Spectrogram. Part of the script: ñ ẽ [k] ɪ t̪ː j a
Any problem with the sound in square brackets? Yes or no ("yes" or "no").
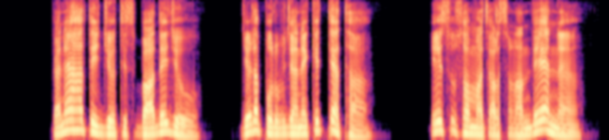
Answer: no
